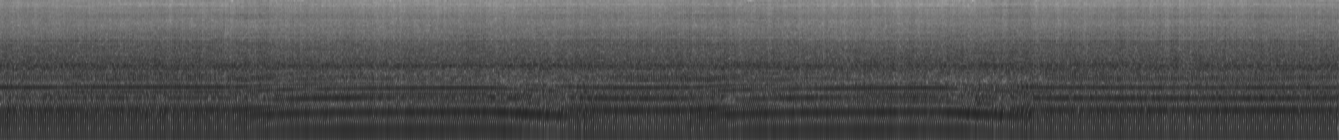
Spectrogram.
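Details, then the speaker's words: Old Lawn-Boy Loafer rider, front mower two-stroke, after needle-and-seat fix and mixture screw set about one and a half turns: steady buzz with only slight speed swells and no dying out; running fine, though the kill wire does not shut it off. "all right our kill wire isn't working I tried shutting it off with this and I don't know if it's just dirty corroded cuz I hook the kill wire back up but it runs we got running didn't need much"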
